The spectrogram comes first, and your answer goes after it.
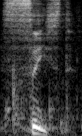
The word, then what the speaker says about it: ceased: the letters not bad but it's a soft c ceased it mean yeah it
